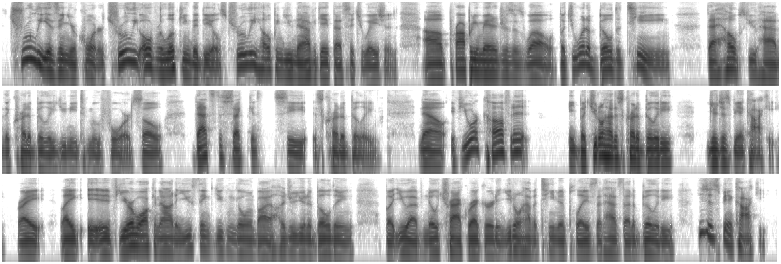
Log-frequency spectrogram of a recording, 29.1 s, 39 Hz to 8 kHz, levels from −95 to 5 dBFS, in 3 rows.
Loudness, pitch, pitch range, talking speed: -24 LUFS, 85 Hz, 80-105 Hz, 205 wpm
